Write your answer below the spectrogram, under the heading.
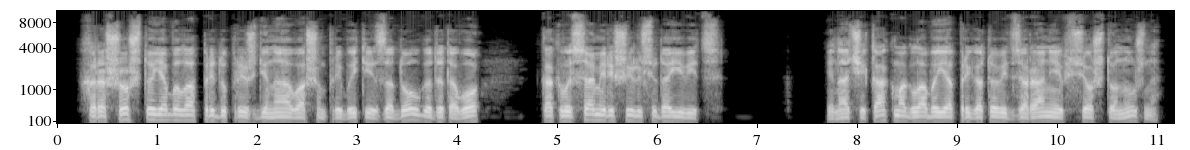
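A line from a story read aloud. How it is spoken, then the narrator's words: Loud. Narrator (Russian): громко произнесла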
